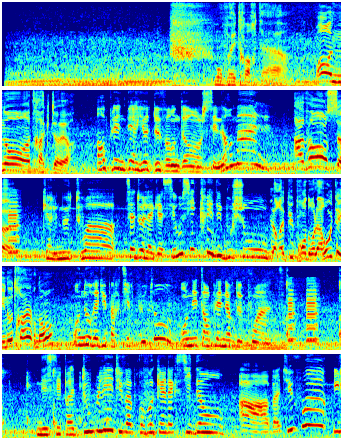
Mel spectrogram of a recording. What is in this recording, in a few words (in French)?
Spot d'information radiophonique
